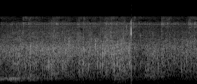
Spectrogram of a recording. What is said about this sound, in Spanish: Dele un aplauso. Amén.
